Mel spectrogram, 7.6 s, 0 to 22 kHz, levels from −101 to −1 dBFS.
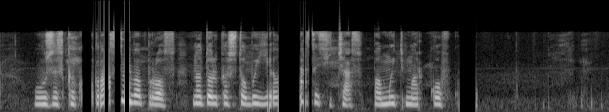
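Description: Likely Bluetooth dropouts: packets reached the headphones too late and were discarded, so the speech cuts to silence in broken patches from 1.02 to 1.64 s and 3.35 to 3.92 s, then 5.74 to 5.97 s, resuming further on.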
